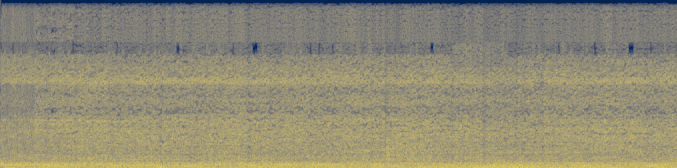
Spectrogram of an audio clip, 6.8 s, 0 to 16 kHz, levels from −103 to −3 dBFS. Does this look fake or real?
fake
